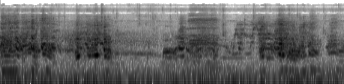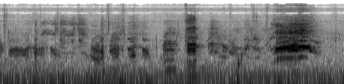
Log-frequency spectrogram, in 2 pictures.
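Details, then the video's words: Raised geese eating their food: broad, buzzy honks in separate bursts every second or two, ending in a loud, drawn-out honk near the close, with quiet gaps of low background noise between calls. "Beautiful Goose are eating their food"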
